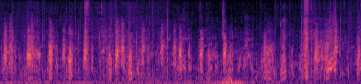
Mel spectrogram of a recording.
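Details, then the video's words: Wild ducks give a steady chatter of short, nasal quacks and murmurs, several birds calling over one another in quick succession; finding: Duck. "Wild Ducks with Natural Sound"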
